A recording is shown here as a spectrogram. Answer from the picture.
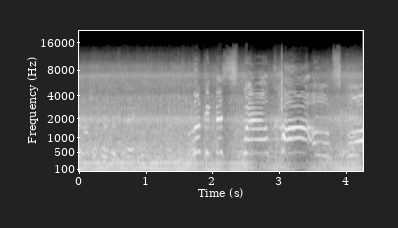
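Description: An open vintage-style roadster's engine running steadily with a low rumble. From about halfway, high-pitched excited voices call out over it.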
